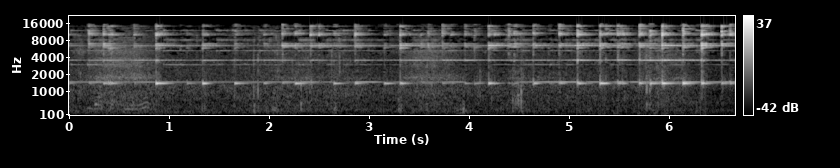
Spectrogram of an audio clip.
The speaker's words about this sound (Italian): Un gregge di pecore risale il sentiero che porta ai pascoli, un rito che ad inizio estate si ripete da secoli sulle Alpi, anche se sono sempre meno i pastori che lo praticano ancora.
